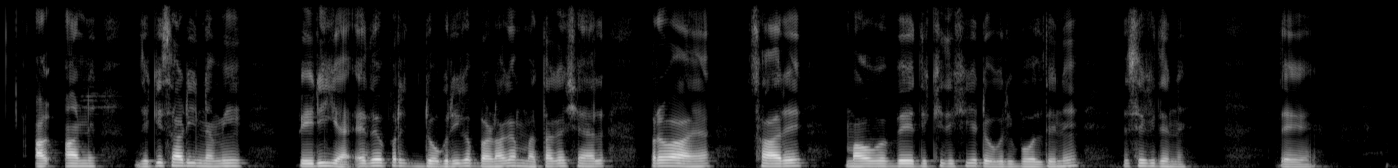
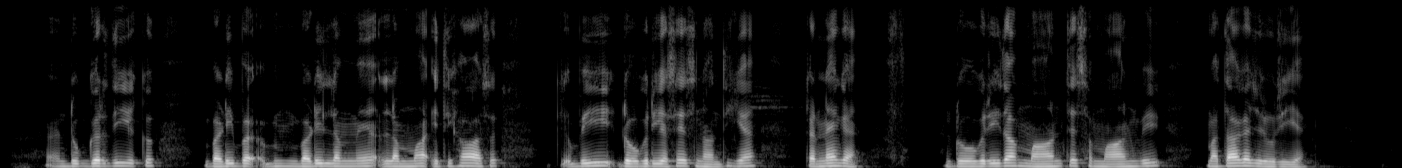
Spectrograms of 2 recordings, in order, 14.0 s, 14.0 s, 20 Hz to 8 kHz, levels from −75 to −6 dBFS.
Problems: none marked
